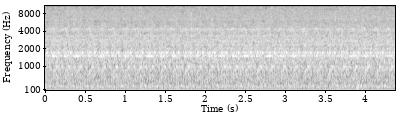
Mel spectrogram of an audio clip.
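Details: 2013 Ford Ranger 3.2 L five-cylinder diesel, just restarted after a crank-no-start fix and fuel bleeding, idling to charge a low battery: steady idle with an even low clatter of about three beats a second, no miss; an injector code is stored but no misfire is felt.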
